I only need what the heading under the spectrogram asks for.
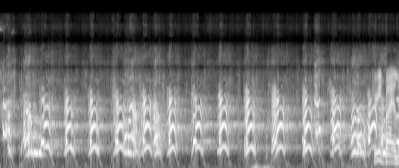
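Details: Hounds baying at a treed bear during a bear hunt, loud rhythmic arched howling bays repeated about twice a second, several dogs overlapping.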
